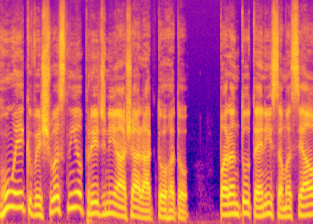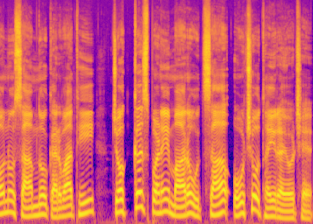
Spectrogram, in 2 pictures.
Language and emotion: Gujarati, sad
